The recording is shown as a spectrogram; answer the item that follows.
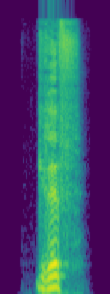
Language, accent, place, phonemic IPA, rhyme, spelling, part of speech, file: German, Germany, Berlin, /ɡʁɪf/, -ɪf, Griff, noun, De-Griff.ogg
- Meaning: 1. grasp, reach (act of trying to grab) 2. grip (act of holding something after having gripped it) 3. handle (part of a tool or fixture meant to be gripped) 4. hold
